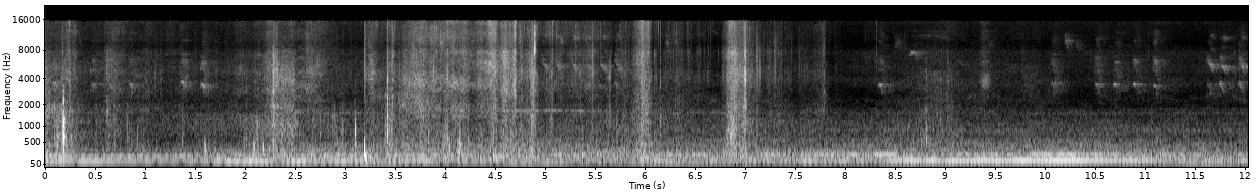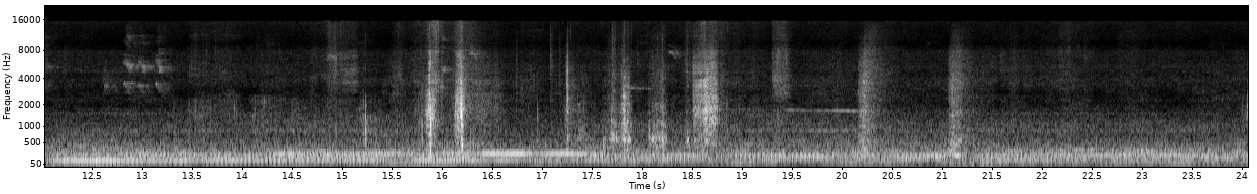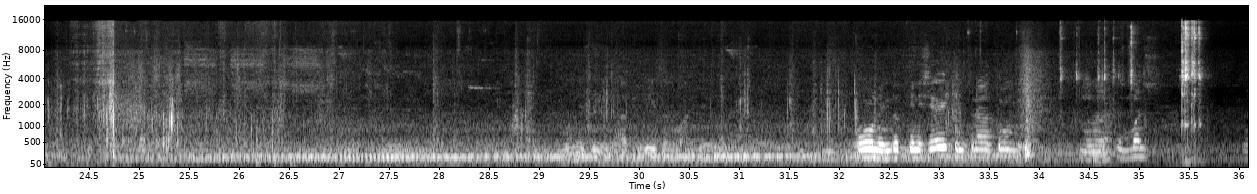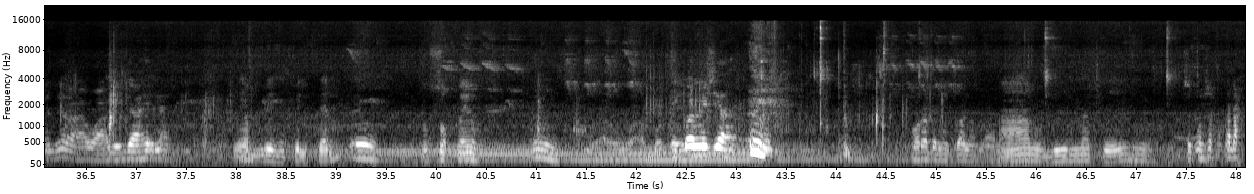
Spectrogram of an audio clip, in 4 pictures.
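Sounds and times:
car engine idling: 0.0 - 19.8, 20.4 - 48.0.

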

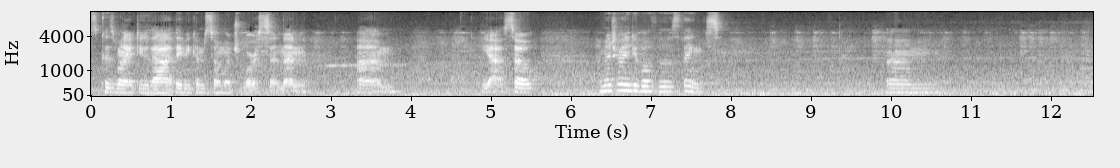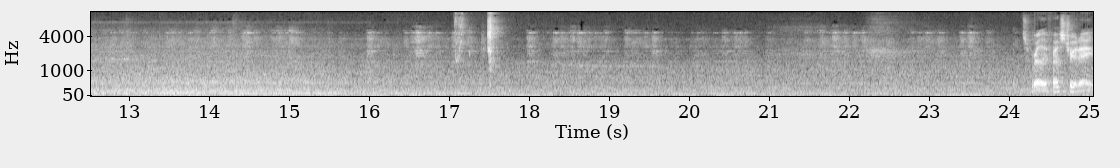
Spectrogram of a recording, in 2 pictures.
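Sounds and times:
low rumbling background noise: 0.0 - 25.0
sharp click: 17.0 - 17.8.

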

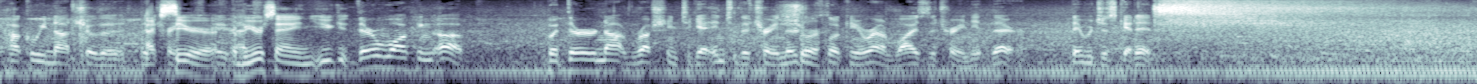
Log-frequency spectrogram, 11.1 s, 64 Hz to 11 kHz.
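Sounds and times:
vehicle rumble: 0.0 - 11.0
hiss: 8.6 - 10.8.

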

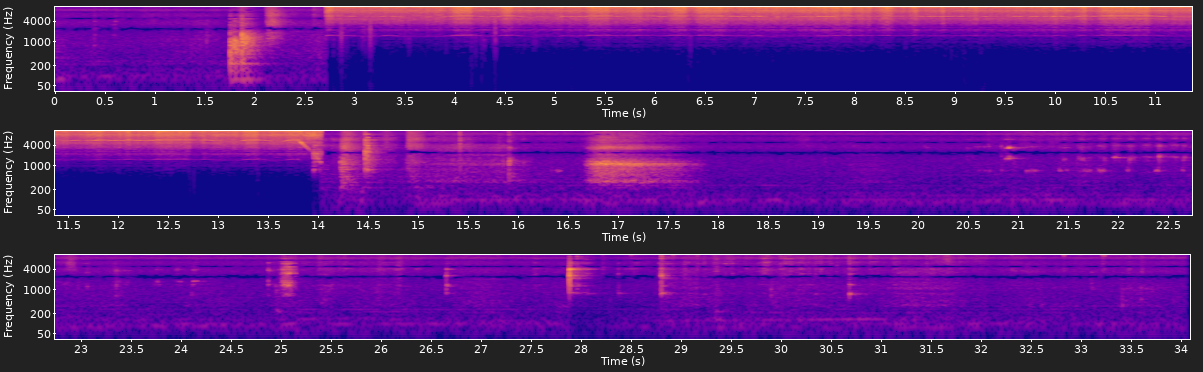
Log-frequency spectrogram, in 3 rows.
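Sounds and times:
angle grinder whining: 2.8 - 14.1
grinder disc spinning down: 2.8 - 14.1.

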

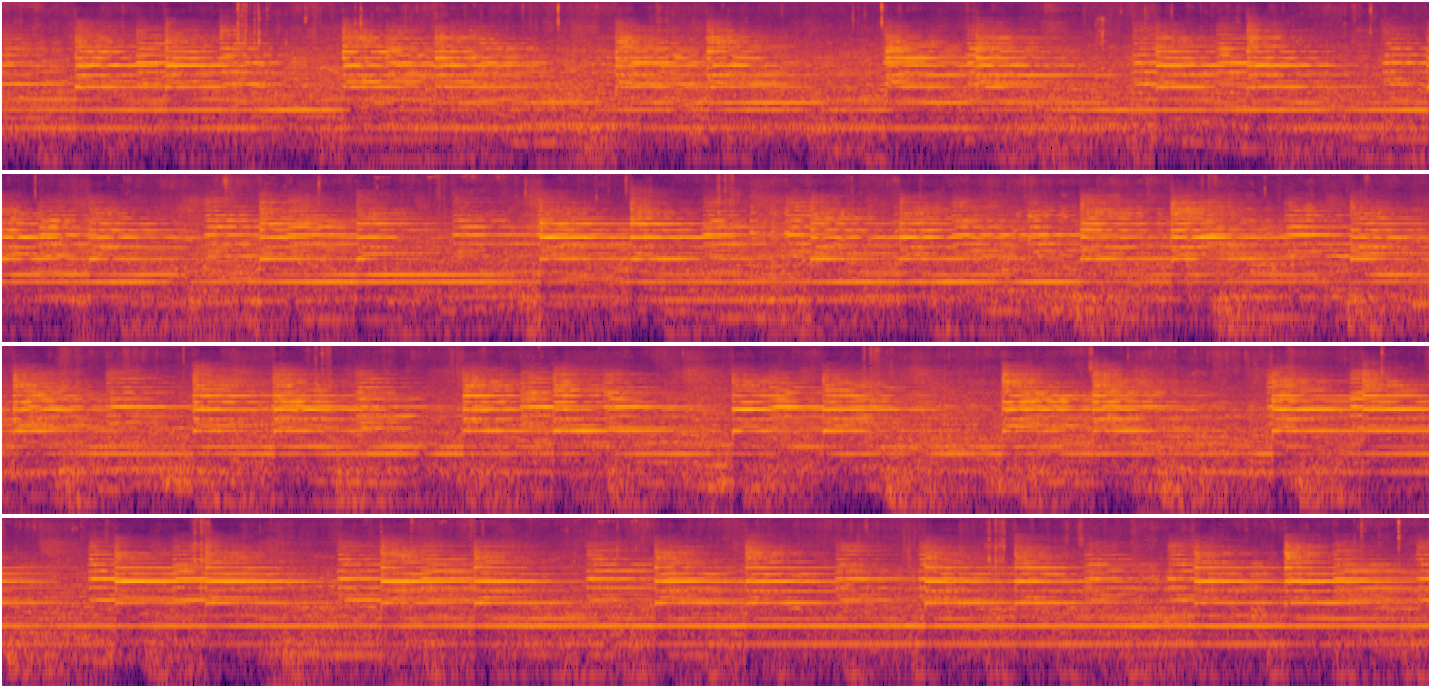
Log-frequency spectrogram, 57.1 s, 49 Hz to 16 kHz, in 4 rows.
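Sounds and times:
church bells ringing: 0.0 - 57.0.

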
